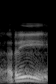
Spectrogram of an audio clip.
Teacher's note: ra berharokat kasrah dibaca tipis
